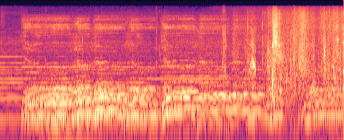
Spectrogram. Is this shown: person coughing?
no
